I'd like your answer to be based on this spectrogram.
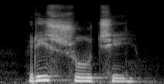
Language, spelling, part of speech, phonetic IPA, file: Ukrainian, рішучий, adjective, [rʲiˈʃut͡ʃei̯], Uk-рішучий.ogg
- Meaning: decisive, resolute, determined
